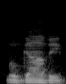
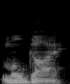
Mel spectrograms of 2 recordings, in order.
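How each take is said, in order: First: The name is said with a 'v' sound. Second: The name is said without a 'v' sound. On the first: The speaker calls it wrong. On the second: The speaker calls it right.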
